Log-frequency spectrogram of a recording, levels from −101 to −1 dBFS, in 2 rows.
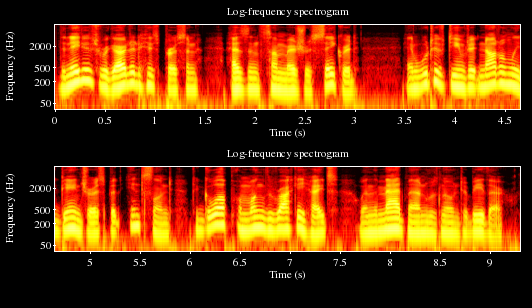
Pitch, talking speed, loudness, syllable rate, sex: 135 Hz, 225 wpm, -20 LUFS, 6.6 syllables/s, male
